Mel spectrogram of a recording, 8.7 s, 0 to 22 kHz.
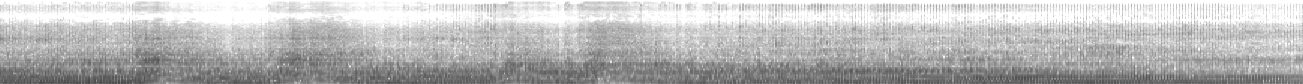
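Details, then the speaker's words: Suzuki GSX-R1000 after rebuild and manually cleaning clogged fuel injectors: three quick throttle blips rise and drop cleanly, then even idle; engine running crisply and normally. "So, we got the injectors put back in and we just crank it up for a minute or so and it runs great again."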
